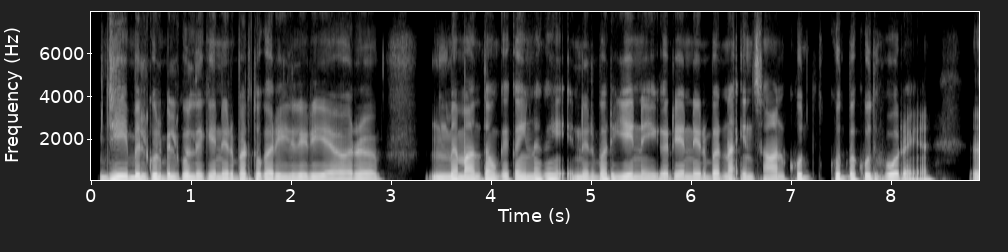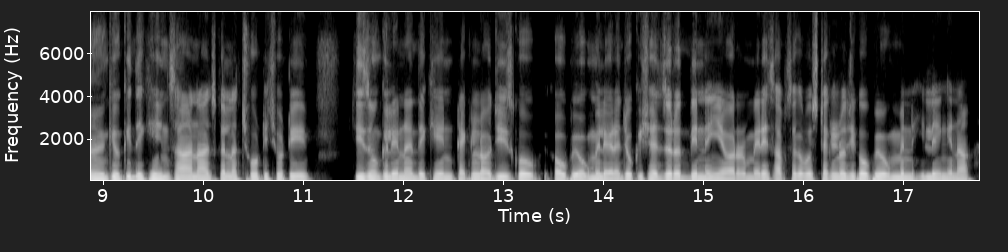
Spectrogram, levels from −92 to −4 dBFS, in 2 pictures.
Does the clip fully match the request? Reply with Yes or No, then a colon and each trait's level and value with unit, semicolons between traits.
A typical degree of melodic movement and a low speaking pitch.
Yes: average, 3.4 semitones; low, 105 Hz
